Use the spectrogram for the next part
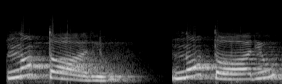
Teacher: notório é uma paroxítona cuja tonicidade recai na penúltima sílaba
